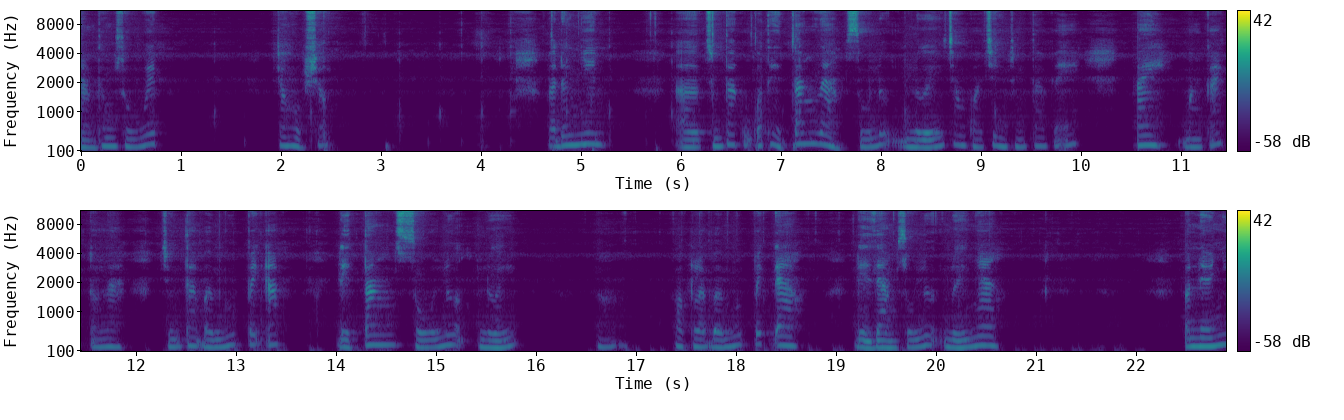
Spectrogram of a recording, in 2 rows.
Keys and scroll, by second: 13.6 Page_Up, 18.6 Page_Down.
